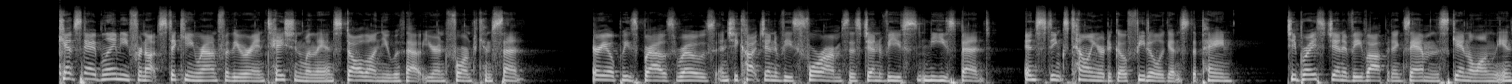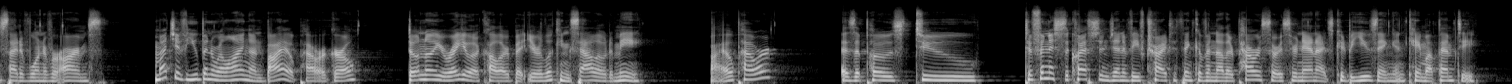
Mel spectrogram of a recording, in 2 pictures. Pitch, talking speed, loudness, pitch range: 185 Hz, 200 wpm, -16 LUFS, 170-205 Hz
